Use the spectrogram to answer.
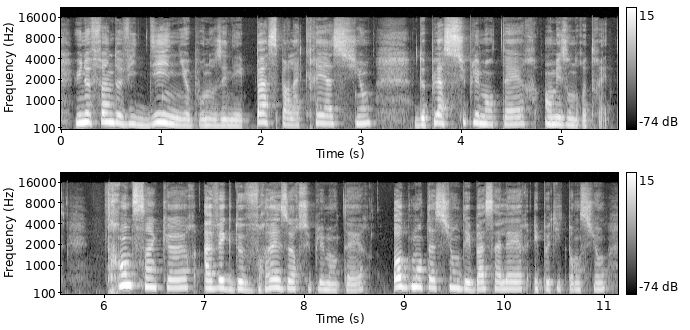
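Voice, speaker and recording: A woman has an ordinary speaking voice, fairly high in pitch with ordinary pitch variation, at a moderate pace. The recording is very clean, with a silent background. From Auvergne, France. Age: 50s. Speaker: political candidate. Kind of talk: campaign statement. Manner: formal.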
